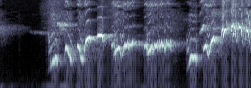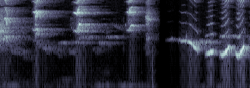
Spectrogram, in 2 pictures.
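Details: White-rumped shama singing a lure song meant to excite other birds into emotion and pouring out their fill-in repertoire; a varied run of clear whistles and slurred notes, a short lull, then a softer series of descending whistled notes.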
